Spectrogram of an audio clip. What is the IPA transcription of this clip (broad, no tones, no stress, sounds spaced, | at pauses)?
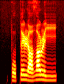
p o p e ɭ e ðˤ ɑ ɭ i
